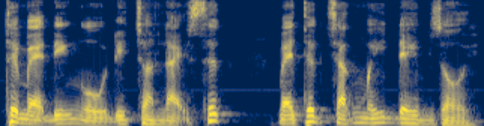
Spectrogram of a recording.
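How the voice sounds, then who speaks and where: A man voicing a grown son who calmly reassures his mother, in an audiobook story. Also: fairly low pitch, a little fast, soft background music, close to an everyday voice. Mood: patient. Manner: calm, gently explaining. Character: adult son, patient and reassuring.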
